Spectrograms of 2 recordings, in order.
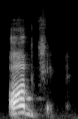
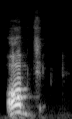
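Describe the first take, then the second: First: The stress is on the first syllable. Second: The same.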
